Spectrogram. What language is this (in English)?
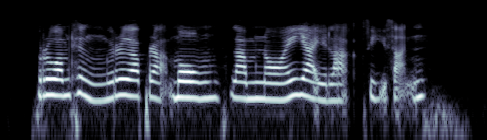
Thai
